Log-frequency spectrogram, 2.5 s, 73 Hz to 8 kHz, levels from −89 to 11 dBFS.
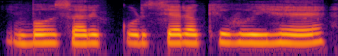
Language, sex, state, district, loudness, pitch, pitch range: Hindi, female, Jharkhand, Palamu, -15 LUFS, 225 Hz, 220-225 Hz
